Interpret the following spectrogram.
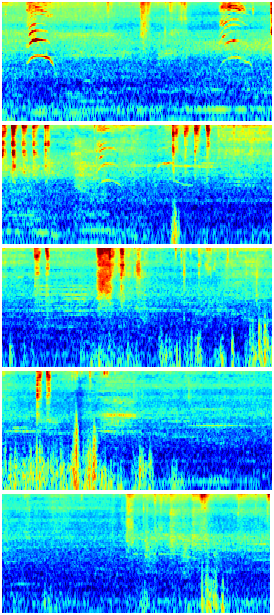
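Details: Kittens abandoned on a gate meow loudly, calling for their mother cat, with short, high, downward-curving cries clustered at the start, followed by clattering, rustling handling noise and low background hum.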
